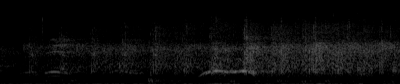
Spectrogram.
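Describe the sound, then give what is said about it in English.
A church audience at Vertical Church bursts into steady applause, dense clapping filling the whole clip at an even, moderately loud level, with a few voices calling out beneath it. “There's sometimes I think people may say amen or clap. I didn't expect that one.”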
